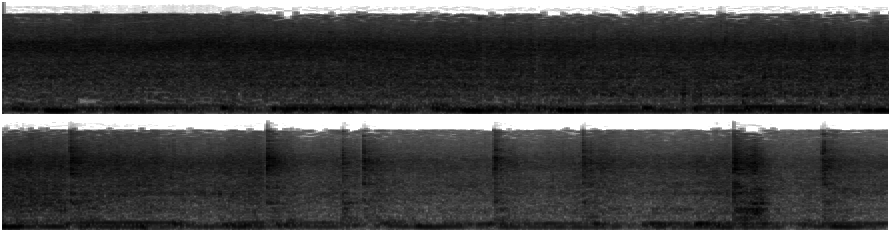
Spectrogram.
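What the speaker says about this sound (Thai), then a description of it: "เติมน้ำลงไปนิดนึงนะครับ" Chinese kale stir-frying in a hot pan as a little water goes in, a loud continuous hiss and sizzle, then sharp clanking stir strokes repeating near the end, close up with no talk.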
